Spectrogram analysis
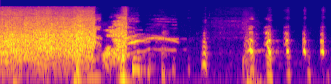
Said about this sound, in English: The static clap. All right. Man. This just sounded pretty good, actually.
